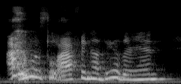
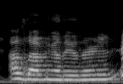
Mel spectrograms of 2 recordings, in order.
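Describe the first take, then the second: First: Said in the usual way. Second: Fast, with real laughter in it; laughing. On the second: Real, not acted. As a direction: laugh through the words. Retelling a funny call.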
